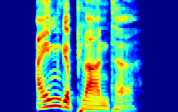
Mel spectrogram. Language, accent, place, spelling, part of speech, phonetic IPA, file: German, Germany, Berlin, eingeplanter, adjective, [ˈaɪ̯nɡəˌplaːntɐ], De-eingeplanter.ogg
- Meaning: inflection of eingeplant: 1. strong/mixed nominative masculine singular 2. strong genitive/dative feminine singular 3. strong genitive plural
